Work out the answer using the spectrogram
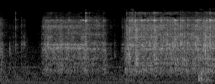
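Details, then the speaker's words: Slash 4x4 RC truck, rear driveline being assembled upside down: jackshaft spinning with two bursts of fast, high-pitched gear chatter, grinding against the chassis because nothing holds it yet, before the slipper clutch is fitted; expected, normal. "You can hear it spinning, and it's grinding because nothing's holding it from hitting the chassis. So that's normal if it's grinding."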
